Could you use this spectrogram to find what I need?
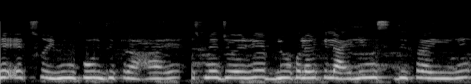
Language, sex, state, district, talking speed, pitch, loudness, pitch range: Hindi, female, Bihar, Gaya, 205 wpm, 300 Hz, -21 LUFS, 290-310 Hz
